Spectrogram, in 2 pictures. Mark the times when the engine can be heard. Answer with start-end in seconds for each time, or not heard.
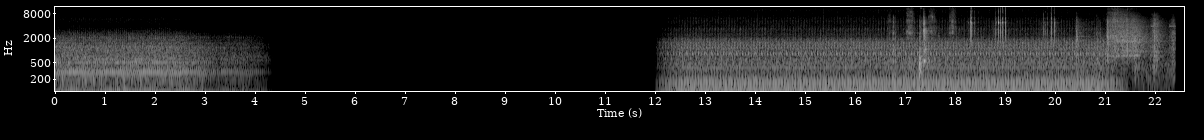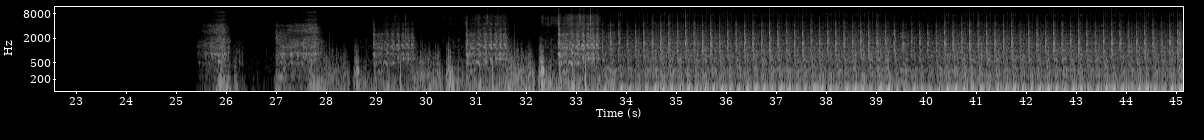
0.0-4.3, 12.1-21.4, 25.4-45.1.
